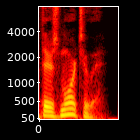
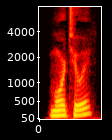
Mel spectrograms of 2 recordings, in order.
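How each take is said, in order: First: Said in the usual way. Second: MORE TO IT thrown back as a higher, rising question; hissed disbelief. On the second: A narrator's reading. Wife challenging her husband's excuse, mildly indignant rising echo. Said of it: "I hissed".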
